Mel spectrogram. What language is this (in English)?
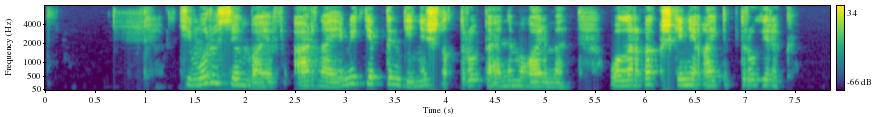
Kazakh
